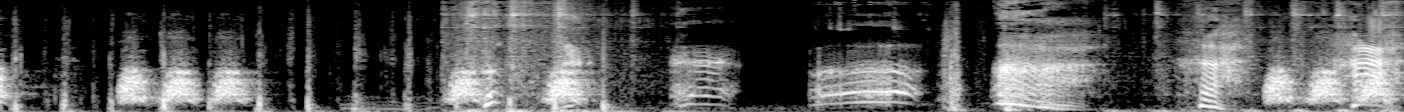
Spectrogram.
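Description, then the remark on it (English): A puppy barks in a rapid string of short yaps, then breaks into high, wavering whimpers and whines, with a few more sharp barks toward the end. “Oh, good puppy. Come on. It's okay.”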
